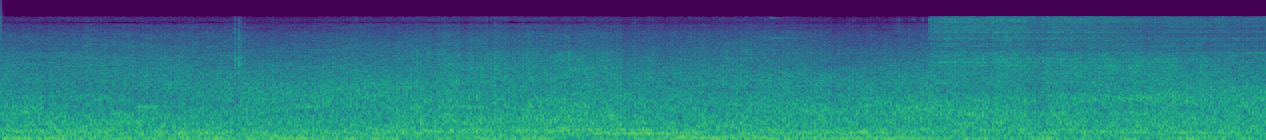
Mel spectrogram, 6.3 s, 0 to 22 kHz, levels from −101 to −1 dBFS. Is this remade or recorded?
recorded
